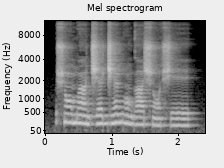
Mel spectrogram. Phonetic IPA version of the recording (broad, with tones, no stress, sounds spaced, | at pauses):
ʃ ɔ̃˦ b ã˧ d͡ʒ ɛ˧ d͡ʒ ɛ̃˦ ɡ ɔ̃˦˨ ɡ a˧ ʃ ɔ̃˨ ʃ e˧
